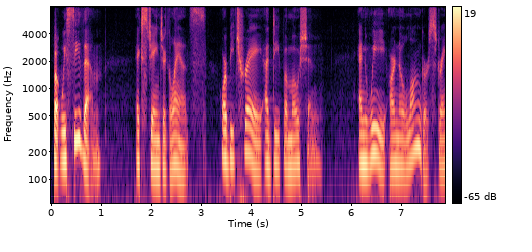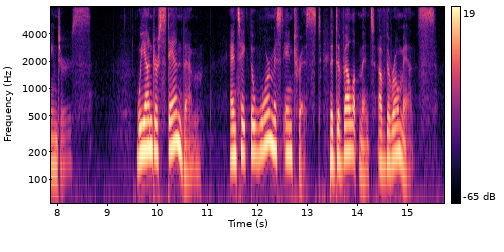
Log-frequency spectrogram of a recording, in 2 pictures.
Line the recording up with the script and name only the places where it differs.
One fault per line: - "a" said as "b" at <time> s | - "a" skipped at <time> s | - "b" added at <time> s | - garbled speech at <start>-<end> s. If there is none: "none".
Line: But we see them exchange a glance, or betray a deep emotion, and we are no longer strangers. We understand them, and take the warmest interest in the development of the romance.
- "in" skipped at 13.3 s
